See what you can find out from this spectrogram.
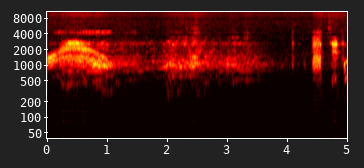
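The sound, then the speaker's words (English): A cartoon cat, Cat Cop, about to pounce, lets out a long, drawn-out meow, followed by a softer second yowl, then a few brief scuffling clatters. The cat is fairly loud, with no talking over it. “Cat cop about to pounce!”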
